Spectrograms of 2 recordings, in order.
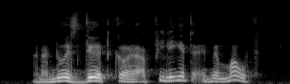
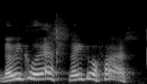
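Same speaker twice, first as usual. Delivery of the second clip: imitating attacker; 9 semitones higher than usual. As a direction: hurry them along like the attacker, high. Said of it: "they say".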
